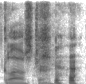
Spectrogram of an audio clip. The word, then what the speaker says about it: Gloucester: And Gloucester, Gloucester, but it's Gloucester.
